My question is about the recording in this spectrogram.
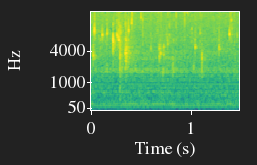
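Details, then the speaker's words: AquaClear 30 hang-on-back aquarium filter with tank water lowered below the outflow: soft steady splashing trickle with faint drips over a low hum, a waterfall effect from the low water level. "yeah it's not too bad right now but you can hear water trickling when it um when it's at the right level and it was annoying"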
